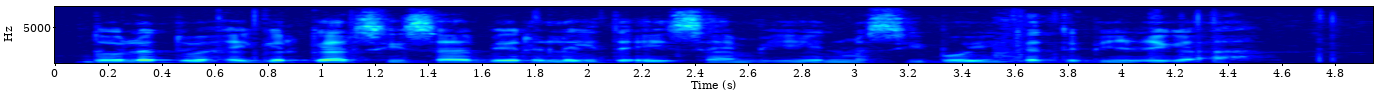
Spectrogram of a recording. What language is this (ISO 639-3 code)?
som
